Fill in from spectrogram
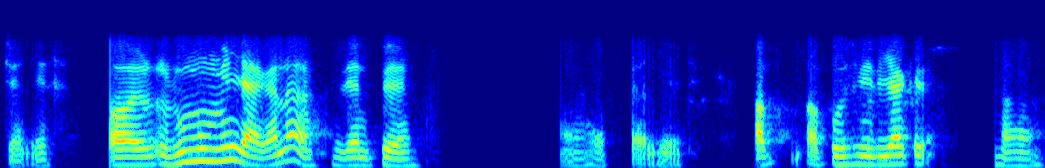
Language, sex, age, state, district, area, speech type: Hindi, male, 18-30, Bihar, Vaishali, urban, conversation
